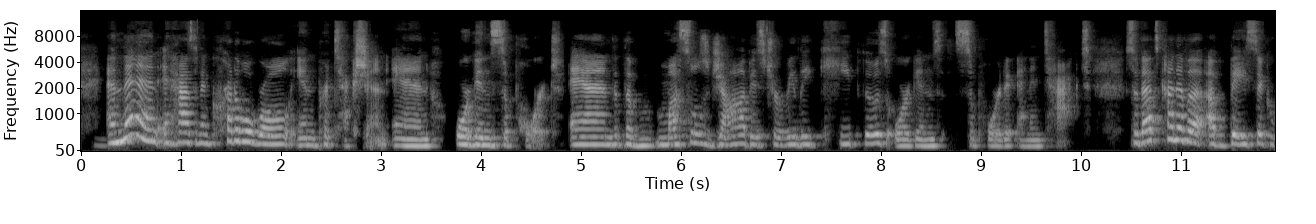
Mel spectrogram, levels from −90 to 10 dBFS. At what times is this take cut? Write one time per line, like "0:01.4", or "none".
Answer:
0:04.8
